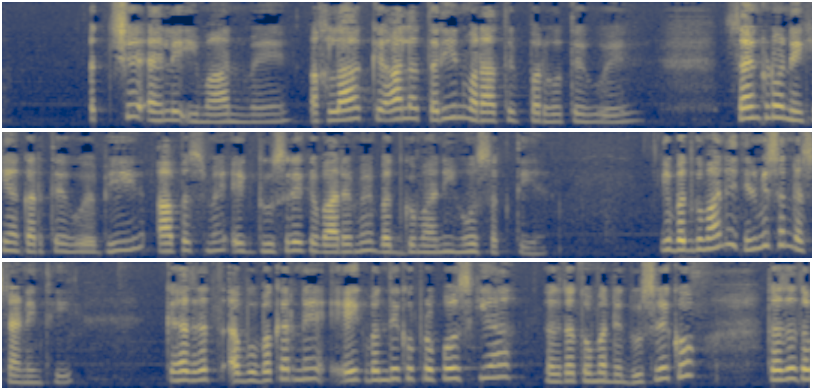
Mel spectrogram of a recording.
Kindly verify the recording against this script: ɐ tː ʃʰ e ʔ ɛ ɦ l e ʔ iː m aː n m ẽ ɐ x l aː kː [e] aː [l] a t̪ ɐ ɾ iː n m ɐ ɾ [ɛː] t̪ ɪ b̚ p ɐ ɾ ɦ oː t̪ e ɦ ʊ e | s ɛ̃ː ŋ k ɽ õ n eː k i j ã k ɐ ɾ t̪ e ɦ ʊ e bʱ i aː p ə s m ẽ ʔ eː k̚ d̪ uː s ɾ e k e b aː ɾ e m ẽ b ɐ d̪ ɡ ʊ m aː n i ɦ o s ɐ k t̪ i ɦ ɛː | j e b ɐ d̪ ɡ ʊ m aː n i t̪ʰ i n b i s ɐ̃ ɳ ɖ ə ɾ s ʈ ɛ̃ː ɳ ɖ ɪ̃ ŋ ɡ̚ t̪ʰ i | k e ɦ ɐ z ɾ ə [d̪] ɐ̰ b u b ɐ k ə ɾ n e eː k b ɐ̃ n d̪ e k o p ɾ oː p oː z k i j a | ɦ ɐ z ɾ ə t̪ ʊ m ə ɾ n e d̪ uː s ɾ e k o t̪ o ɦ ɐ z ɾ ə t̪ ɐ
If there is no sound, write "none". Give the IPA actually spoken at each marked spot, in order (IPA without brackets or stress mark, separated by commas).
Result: e, l, aː, t̪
